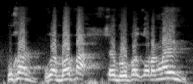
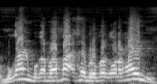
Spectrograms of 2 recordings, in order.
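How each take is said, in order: First: Higher, a hint of an annoyed retort; mock angry denial. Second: Lightly voiced retort, close to plain; just quote her denial, understated; mild retold denial. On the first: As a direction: brush him off, a touch irritated. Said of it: "malah marah dia". (bantahan agak kesal dengan nada tinggi) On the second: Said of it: "nggak malu?". (kutipan bantahan yang datar dan ringan)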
